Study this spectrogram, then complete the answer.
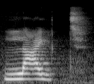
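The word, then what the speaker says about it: light: लाइट जी H silent है।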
